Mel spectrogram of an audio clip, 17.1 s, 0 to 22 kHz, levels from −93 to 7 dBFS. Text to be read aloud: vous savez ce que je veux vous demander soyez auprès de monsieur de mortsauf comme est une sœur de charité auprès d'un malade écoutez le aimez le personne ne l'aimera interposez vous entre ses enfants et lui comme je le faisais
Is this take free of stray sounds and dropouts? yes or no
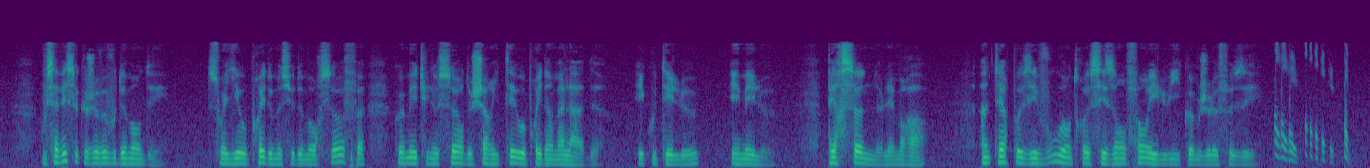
no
